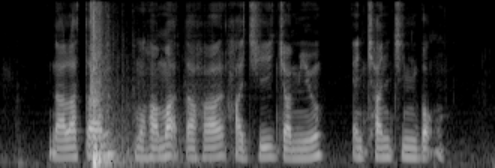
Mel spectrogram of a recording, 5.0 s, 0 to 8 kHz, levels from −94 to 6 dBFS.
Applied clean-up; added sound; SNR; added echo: none; Motor vehicle (road); 2 dB; none.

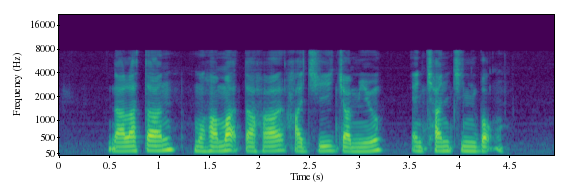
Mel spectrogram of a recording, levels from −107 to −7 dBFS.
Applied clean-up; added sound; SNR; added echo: none; none; none; none.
